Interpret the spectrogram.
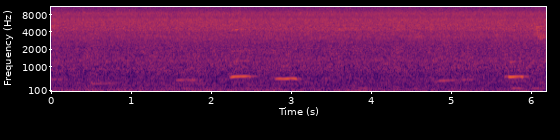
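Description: A bird calling outdoors: short, clear whistled notes, about one a second at irregular spacing, over a steady low rumble.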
